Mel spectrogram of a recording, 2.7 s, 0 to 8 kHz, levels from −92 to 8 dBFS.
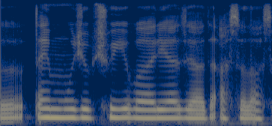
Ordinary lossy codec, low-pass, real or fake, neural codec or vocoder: none; 7.2 kHz; real; none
